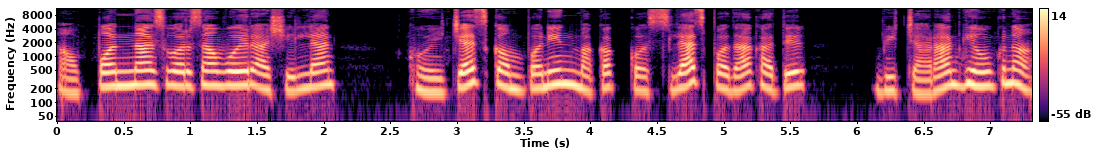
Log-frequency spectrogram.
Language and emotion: Goan Konkani, sad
